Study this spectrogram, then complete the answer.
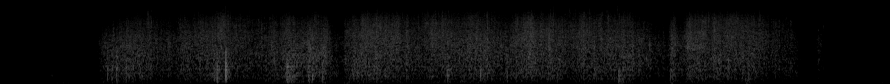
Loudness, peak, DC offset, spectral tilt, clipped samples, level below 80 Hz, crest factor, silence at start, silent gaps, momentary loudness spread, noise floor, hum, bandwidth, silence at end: -46 LUFS; -24 dBFS; under 0.1%; 0.5 dB/octave; under 0.1%; -82 dBFS; 26 dB; 0.15 s; none; 6 LU; -75 dBFS; none; 16.5 kHz; 0.25 s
